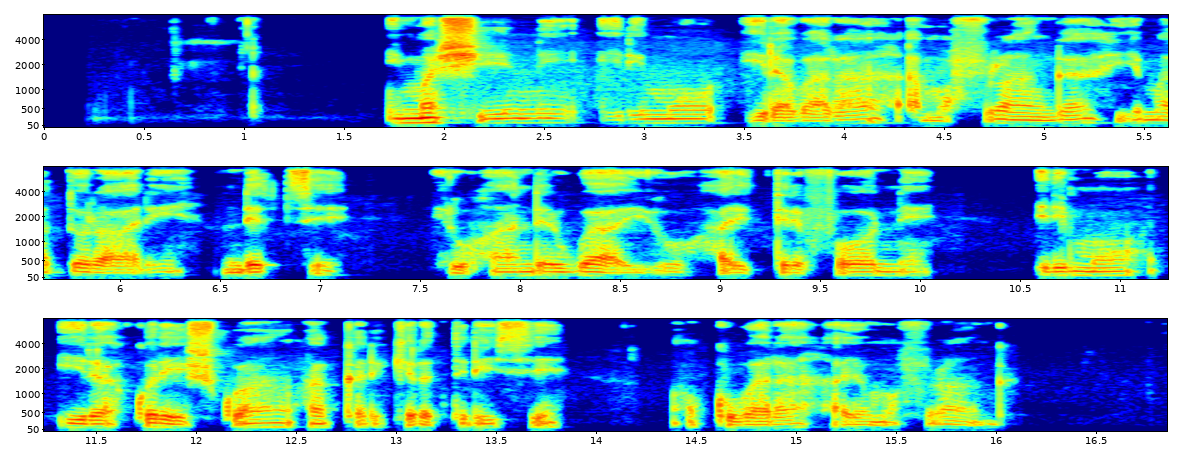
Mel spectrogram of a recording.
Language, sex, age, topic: Kinyarwanda, male, 25-35, finance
